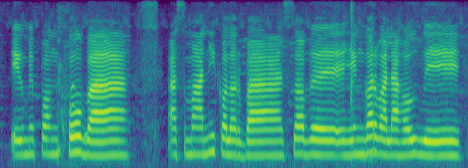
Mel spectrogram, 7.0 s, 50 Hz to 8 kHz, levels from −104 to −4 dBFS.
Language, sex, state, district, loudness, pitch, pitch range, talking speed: Bhojpuri, female, Uttar Pradesh, Gorakhpur, -19 LUFS, 215 Hz, 205-225 Hz, 95 wpm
